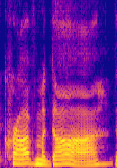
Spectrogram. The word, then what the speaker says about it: Krav Maga: One day they brought in a Krav Maga.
